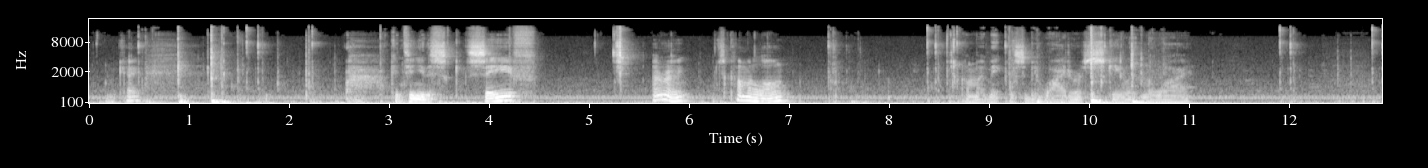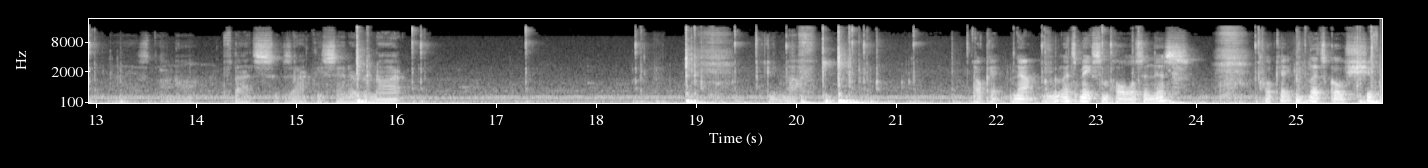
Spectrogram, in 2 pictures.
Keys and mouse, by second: 1.2 ctrl+s, 3.6 click, 7.7-10.2 drag, 10.1 s, 15.6 a, 19.0 a, 20.4 ctrl+s, 23.1-25.6 drag, 25.7 shift+a.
